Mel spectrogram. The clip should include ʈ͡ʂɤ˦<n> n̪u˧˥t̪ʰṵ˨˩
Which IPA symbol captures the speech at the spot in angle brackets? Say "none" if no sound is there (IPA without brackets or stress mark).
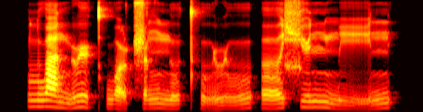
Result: ŋ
